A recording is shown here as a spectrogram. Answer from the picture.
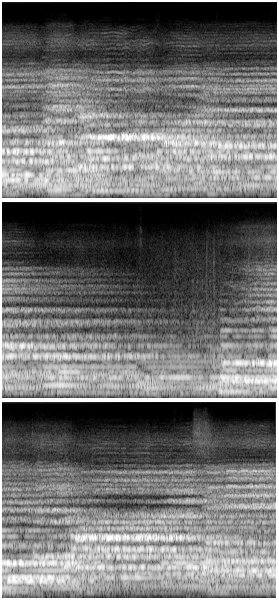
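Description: A choir of children's and women's voices singing sustained chords in a church, softening briefly in the middle and swelling fuller again about six seconds in.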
